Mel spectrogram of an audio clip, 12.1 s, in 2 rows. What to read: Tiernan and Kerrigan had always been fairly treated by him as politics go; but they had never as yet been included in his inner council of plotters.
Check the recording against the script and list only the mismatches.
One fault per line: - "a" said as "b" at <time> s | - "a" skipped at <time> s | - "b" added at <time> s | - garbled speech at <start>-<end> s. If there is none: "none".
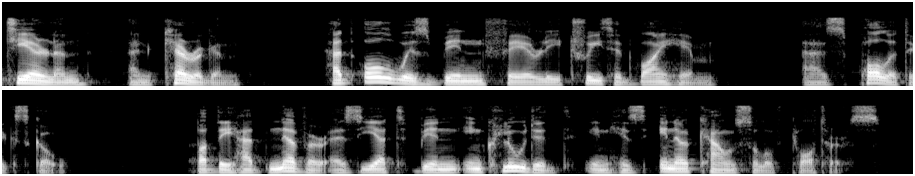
none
